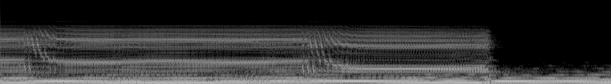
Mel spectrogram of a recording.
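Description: Grime instrumental played from Launchpad's London Grime sample pack: a high synth lead whose notes start with falling pitch sweeps, over a steady deep bass. The lead cuts off suddenly about five seconds in, leaving only the bass.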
